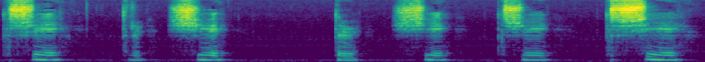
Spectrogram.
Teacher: However, in other cases, such as tře, the diacritic R makes more of a SH sound.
